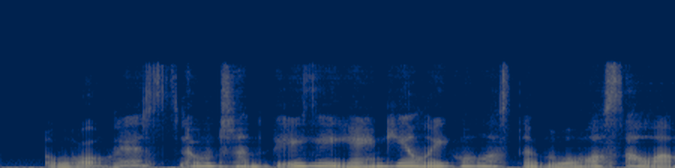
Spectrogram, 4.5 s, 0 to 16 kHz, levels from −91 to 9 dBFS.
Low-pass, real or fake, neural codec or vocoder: 9.9 kHz; fake; autoencoder, 22.05 kHz, a latent of 192 numbers a frame, VITS, trained on many speakers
